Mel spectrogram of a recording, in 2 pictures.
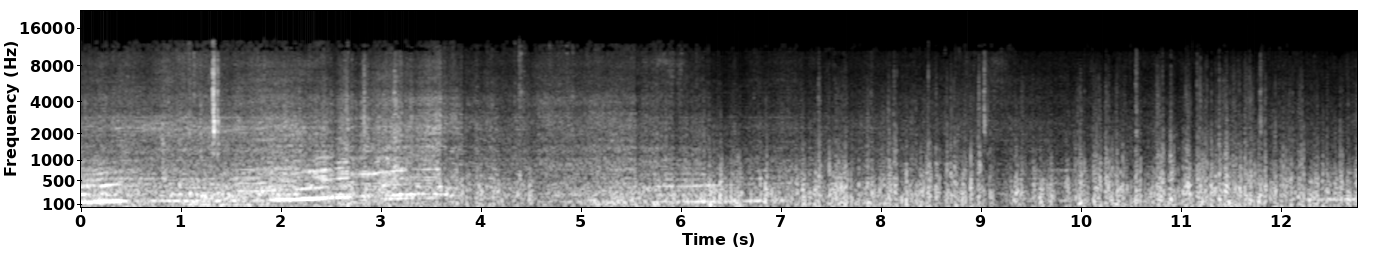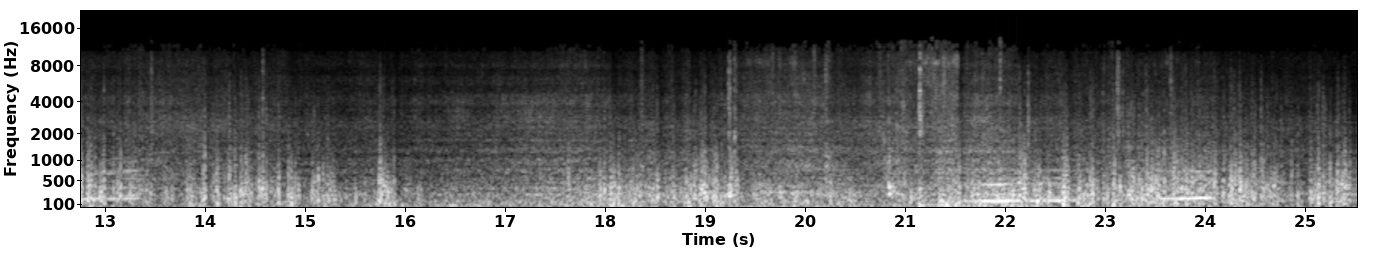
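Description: Honda Prelude's four-cylinder engine heard from inside the cabin, revving up hard through the gears as the car accelerates. After a few seconds the engine is mostly buried under a steady rush of road and wind noise, and it rises again near the end.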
